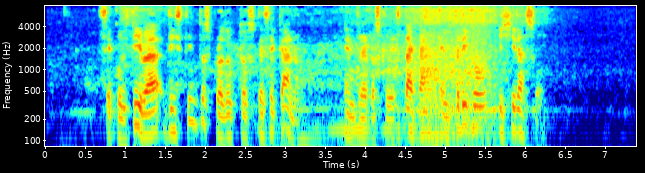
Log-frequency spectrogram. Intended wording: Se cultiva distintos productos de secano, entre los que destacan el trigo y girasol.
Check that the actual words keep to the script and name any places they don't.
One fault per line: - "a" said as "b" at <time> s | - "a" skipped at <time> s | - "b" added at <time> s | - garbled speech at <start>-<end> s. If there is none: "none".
none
